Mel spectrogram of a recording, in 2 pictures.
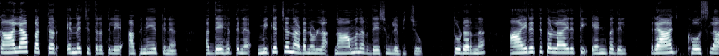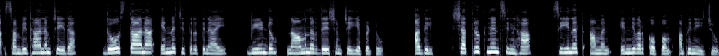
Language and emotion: Malayalam, neutral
